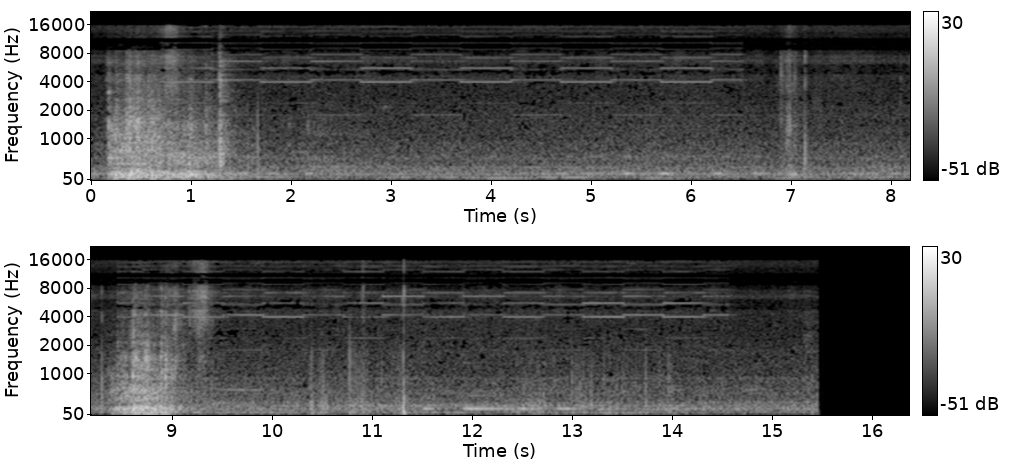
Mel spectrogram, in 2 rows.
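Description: Piezo buzzer in a 3D-printed Duplo block sounding a two-tone electronic siren, stepping back and forth between a higher and a lower beep, set off by moving the toy fire engine. Two knocks from the toy being handled, about half a second in and about eight and a half seconds in; the sound stops suddenly just before the end.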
